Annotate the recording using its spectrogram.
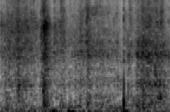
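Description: Near silence: room tone with a couple of faint clicks from handling the unpacked heater and its cord.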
